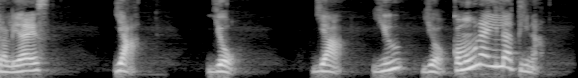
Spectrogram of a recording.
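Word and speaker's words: ゆ: Aires o de Montevideo, no pronuncies esta Y como si fuera una SH. Nosotros tenemos la tendencia a decir ya fui o yo soy y es como si suena como si fuera una SH. Bueno, no, en realidad es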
